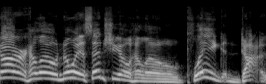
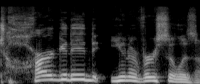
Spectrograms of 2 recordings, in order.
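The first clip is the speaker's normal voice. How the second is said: slow, careful, enunciated pronunciation. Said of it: "spelling bee deconstruction of the phrase".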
